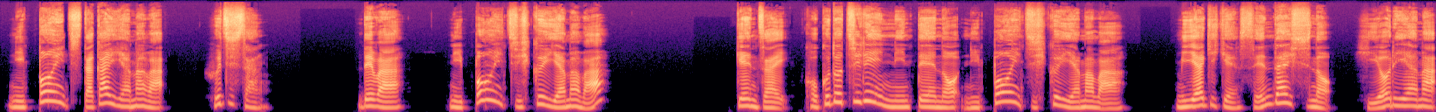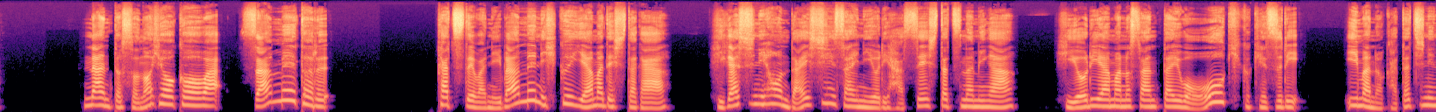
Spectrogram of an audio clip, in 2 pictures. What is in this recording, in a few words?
japanese narration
